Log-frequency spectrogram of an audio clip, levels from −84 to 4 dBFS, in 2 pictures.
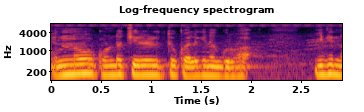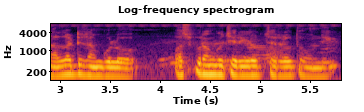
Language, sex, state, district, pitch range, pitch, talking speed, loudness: Telugu, male, Andhra Pradesh, Anantapur, 145-165 Hz, 155 Hz, 145 wpm, -14 LUFS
